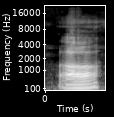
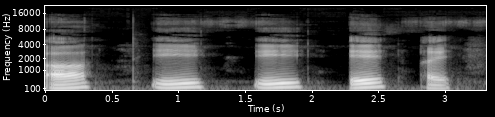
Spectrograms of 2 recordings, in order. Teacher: आ, मुंह खुल रहा है, वृत्त नहीं बना रहा। आ, ई, ए, ऐ, यहाँ पे वृत्त नहीं बन रहा है, ठीक है। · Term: आवृत्तमुखी स्वर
